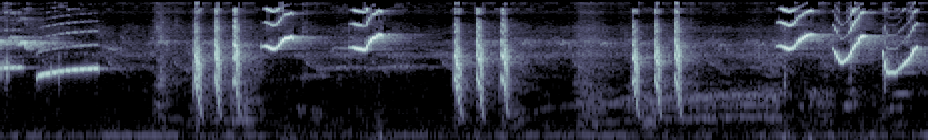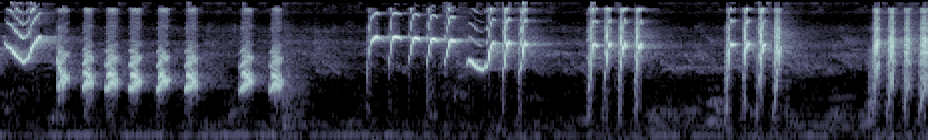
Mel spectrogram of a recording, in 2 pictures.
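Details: Morning song of a kept brown-chested jungle flycatcher during dew exposure meant to encourage frequent singing: varied bursts of clicking trills and slurred upward and downward whistles, quickly switching between phrase types.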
